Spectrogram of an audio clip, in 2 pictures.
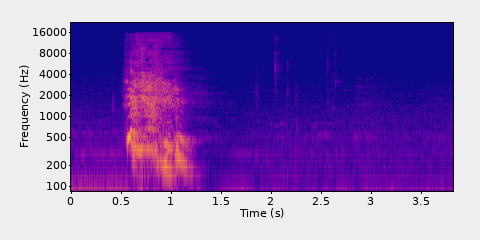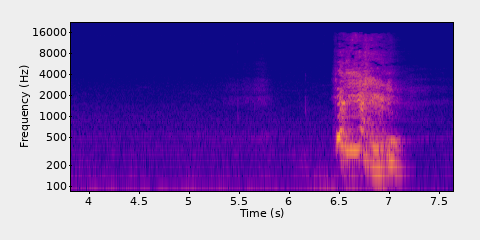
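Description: Two loud sneezes about six seconds apart, each a forceful explosive burst, with a quiet room between them.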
